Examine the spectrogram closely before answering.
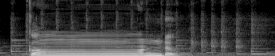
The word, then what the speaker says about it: कांड: एक चीज़ का विशेष रूप से ख्याल कीजिएगा, नाक से उच्चारण होने में कुछ शब्द ऐसे भी हैं जहाँ पर लिखते समय हम चंद्र बिंदु का प्रयोग नहीं कर पाएंगे। जैसे हमने अभी एक शब्द बोला कांड, कांड, कांड।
